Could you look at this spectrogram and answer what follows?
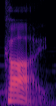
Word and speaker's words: qi: yang of the life force known as chi pronounced chi illness is said to be the consequence of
